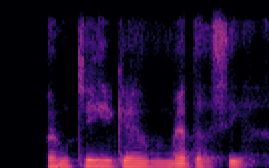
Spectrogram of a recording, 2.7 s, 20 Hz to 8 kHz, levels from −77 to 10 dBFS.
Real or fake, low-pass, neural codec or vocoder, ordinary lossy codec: fake; 7.2 kHz; codec, 16 kHz in and 24 kHz out, 0.9 kbps, LongCat-Audio-Codec, four codebook decoder; Opus, 24 kbps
